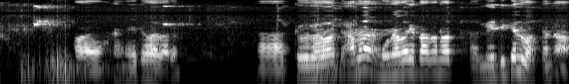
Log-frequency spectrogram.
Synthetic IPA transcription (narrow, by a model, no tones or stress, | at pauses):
ɦɔjxejtuɦɔjbalu | tʊɹbʱaɡɔta̰maɹmunabaɹipakɔnɔtmedikɛluasɛnɔ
